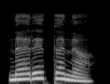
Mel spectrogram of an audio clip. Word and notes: ನಿರ್ಧನ: kannada

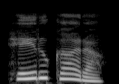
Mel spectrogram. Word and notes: ಹುರಿಕರಿ: hurikari

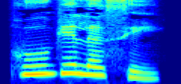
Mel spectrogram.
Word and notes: ಹೂಗೆಲಸಿ: hūgelasi

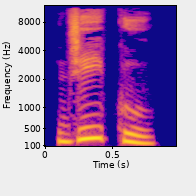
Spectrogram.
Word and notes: ಜೀಕು: jīku

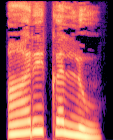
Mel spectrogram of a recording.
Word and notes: ಅರಿಗಲ್ಲು: arigallu

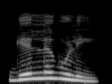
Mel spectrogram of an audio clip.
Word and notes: ಗೆಲ್ಲಗುಳಿ: gellaguḷi

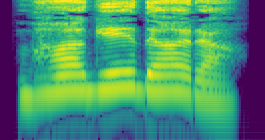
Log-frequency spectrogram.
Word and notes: ಭಾಗೇದಾರ: bhāgēdāra

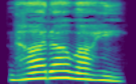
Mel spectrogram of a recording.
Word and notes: ಧೂರ್ವಹ: dhūrvaha

